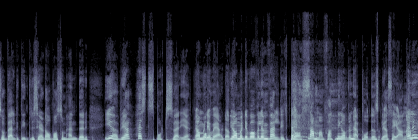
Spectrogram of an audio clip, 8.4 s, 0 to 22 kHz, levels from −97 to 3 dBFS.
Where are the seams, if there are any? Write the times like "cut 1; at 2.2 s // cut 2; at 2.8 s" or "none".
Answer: none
